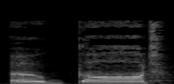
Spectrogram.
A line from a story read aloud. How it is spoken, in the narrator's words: moaned Bomber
